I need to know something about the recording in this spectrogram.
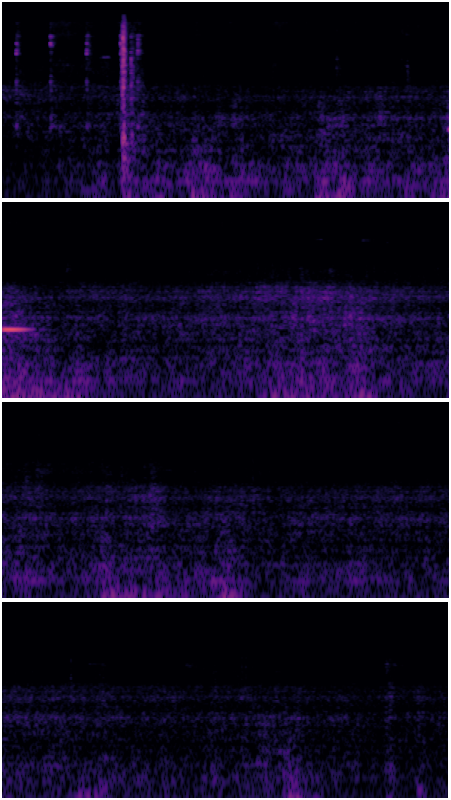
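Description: A man talks calmly inside a car, close by.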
